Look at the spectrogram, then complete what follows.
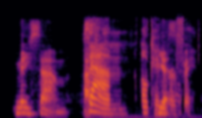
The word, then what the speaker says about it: Meysam: pronouncing your name right? Maysam, actually.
